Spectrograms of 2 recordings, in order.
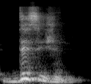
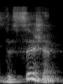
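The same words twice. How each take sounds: First: The stress is on the first syllable. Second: The stress is on the second syllable. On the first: The speaker calls it wrong. "We don't say decision. This comes from French" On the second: The speaker calls it right. "In English, no, it's penultimate. We have a clear rule here. It's decision"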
